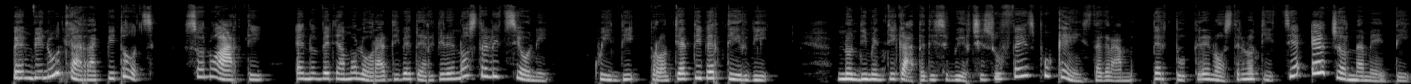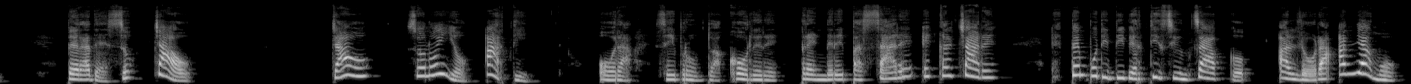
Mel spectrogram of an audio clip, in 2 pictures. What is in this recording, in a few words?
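Italian, Characters; voice demos; GoLocalise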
